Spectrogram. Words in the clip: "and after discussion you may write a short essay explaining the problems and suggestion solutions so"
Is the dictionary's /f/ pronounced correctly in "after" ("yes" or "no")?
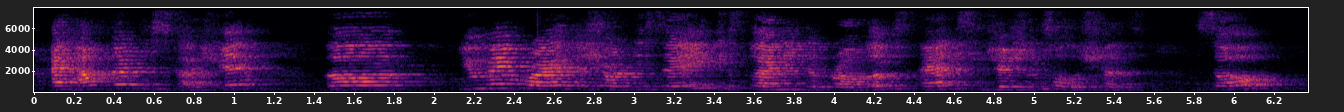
no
